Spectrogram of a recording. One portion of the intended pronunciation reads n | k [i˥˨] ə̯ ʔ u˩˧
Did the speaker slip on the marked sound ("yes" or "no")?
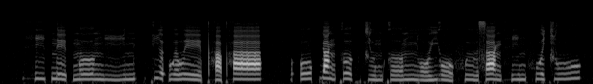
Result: no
